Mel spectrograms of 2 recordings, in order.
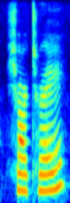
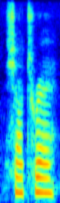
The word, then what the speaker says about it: Chartres: like short RIS but I think the S is silent in France because it is you know how shall tray so and is an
